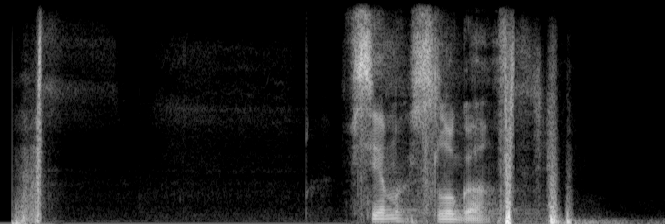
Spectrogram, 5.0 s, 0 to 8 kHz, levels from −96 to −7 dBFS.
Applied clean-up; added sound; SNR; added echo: none; none; none; none.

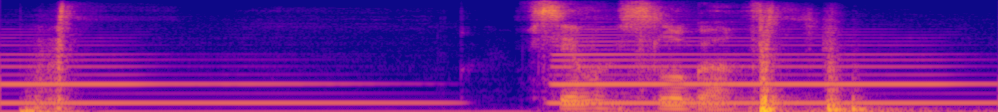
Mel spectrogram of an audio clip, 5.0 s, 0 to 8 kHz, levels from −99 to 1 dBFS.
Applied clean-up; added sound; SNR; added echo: none; Wind instrument, woodwind instrument; 6 dB; reverberation time 0.2 s.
